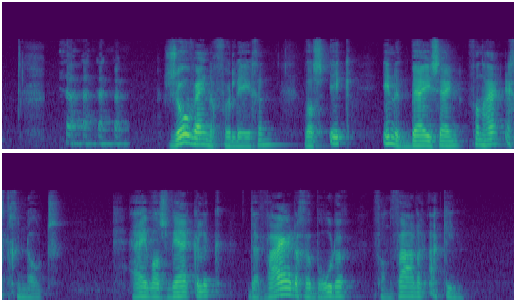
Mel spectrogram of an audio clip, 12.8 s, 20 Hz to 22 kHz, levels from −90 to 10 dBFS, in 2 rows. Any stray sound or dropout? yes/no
yes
